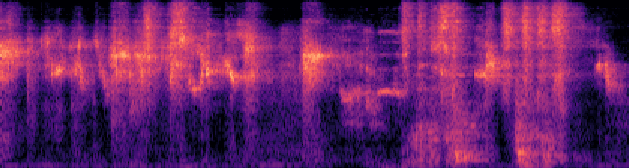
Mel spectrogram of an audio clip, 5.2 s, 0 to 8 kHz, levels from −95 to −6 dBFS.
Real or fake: fake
